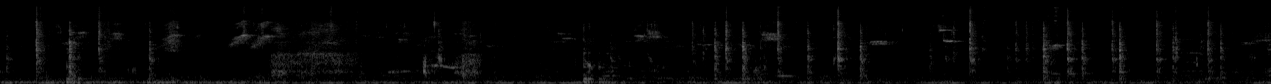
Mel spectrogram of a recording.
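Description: Close-miked eating by hand: fingers working rice and curry on a steel plate, with chewing and many quick wet mouth clicks throughout.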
